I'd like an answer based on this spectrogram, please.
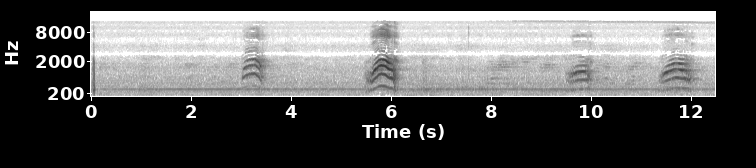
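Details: Very vocal pet Savannah cat giving four short, rising-and-falling meows spread over twelve seconds, the second loudest, separated by long quiet gaps with a constant low hum underneath.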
